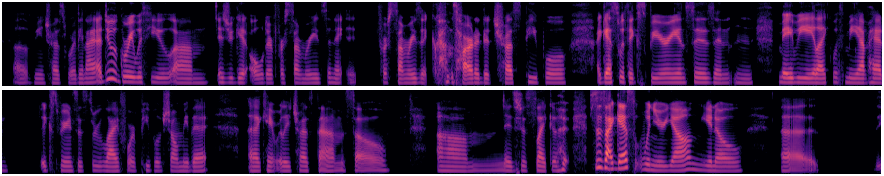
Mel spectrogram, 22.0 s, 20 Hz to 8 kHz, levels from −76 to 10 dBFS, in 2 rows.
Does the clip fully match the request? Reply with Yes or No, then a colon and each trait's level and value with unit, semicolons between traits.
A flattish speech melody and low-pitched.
No: narrow, 1.4 semitones; medium, 155 Hz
